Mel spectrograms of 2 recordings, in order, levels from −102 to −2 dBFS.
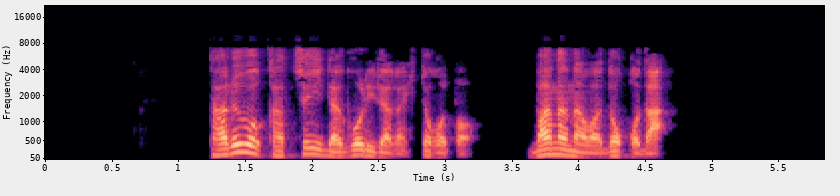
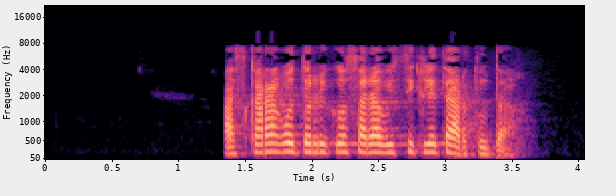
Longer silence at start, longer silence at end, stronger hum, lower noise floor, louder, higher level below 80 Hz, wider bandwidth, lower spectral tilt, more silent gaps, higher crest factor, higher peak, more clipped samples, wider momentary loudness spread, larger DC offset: about the same, 1.25 s vs 1.35 s; first, 1.25 s vs 0.5 s; neither; about the same, under -90 dBFS vs under -90 dBFS; second, -21 LUFS vs -18 LUFS; about the same, -66 dBFS vs -64 dBFS; about the same, 7.6 kHz vs 7.8 kHz; first, -6 dB/octave vs -4 dB/octave; first, 3.26-3.60 s vs none; about the same, 22 dB vs 20 dB; about the same, -2 dBFS vs 0 dBFS; neither; about the same, 12 LU vs 10 LU; neither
